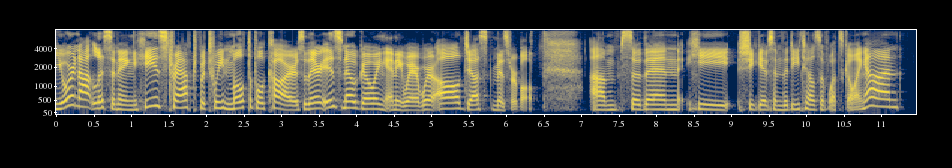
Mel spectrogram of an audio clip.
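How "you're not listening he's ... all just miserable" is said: ordinary talk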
